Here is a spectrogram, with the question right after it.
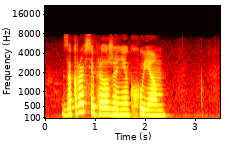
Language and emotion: Russian, neutral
